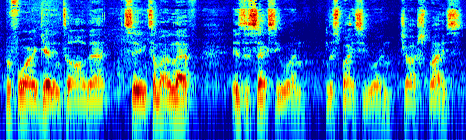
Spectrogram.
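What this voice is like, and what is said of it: Hoarse, worn-out voice. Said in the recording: “My voice is kind of gone. It's been a long day.”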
